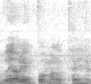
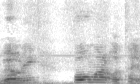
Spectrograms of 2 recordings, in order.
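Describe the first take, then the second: First: Said in the usual way. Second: "formal" hit high and loud, teacher modelling; stress on formal. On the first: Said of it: "정장을 입는 것이었습니다". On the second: Shown as a demonstration. Teacher drilling "formal" for the class, loud and high. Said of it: "정장을 입는 거".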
